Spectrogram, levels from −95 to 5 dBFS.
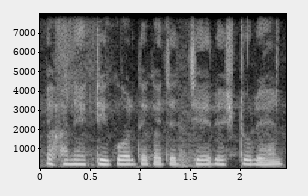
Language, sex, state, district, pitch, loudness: Bengali, female, Assam, Hailakandi, 215 Hz, -15 LUFS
